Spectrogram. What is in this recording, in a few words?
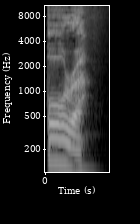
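"aura", British English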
